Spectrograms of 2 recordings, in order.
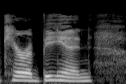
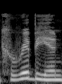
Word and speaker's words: Caribbean: Yeah, I say I read this article as Caribbean, but uh like Tom, I grew up saying Caribbean. Once I moved back to New York, I started saying Caribbean because everybody else did and you just kind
